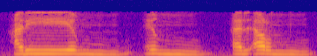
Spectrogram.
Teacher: الضاد أيضا لا نقلقلها عند الوقف، وإنما نعطيها استطالة · Term: صفة الاستطالة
